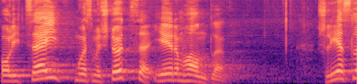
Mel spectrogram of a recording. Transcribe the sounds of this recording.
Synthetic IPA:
pɔlit͡sɛɪmuəsməʃtɵt͡səʔiɪɾəmɦɑnd̪lə̰ | ʃliəsl

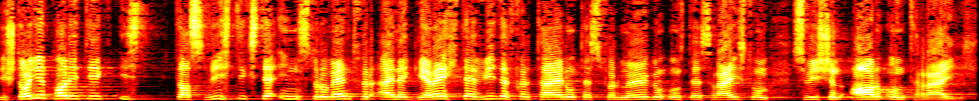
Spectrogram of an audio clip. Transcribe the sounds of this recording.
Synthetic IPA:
d̥iːʃtɔʏəpʰolitiːkɪst | d̥asvɪçtɪçstəʔɪnstʁ̥umɛntfyːɐʔaɪnəɡəʁɛçtəviːdɐfɛɐtʰaɪlʊŋd̥ɛsfɛɐmøːɡənʊnt̚d̥ɛsʁaɪçtʊm | t͡sv̥ɪʃənʔaʁmʊntʁaɪç

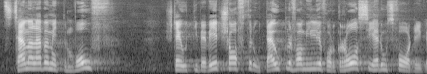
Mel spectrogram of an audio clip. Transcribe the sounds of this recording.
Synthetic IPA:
st͡sæməlæbəmɪtːəmvɔlf | ʃtɛlt̚dibevɪrtʃɑft̪əɾutæltləɾfɑmiliəfoɾɡɾɔːsihɛɾusfɔrdəɾiɡə

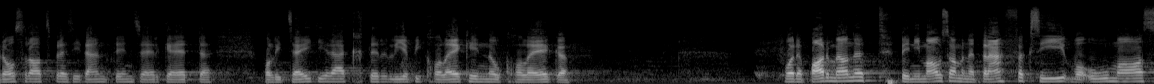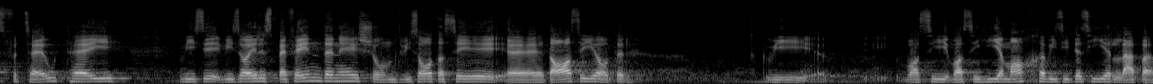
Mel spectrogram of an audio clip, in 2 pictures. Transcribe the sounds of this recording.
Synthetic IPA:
ɡ̥ɾoːsɾɑːtspɾɛsid̪ænt̪ɪnseːɾɡ̥ɛtə | pʰɔlit͡sɛɪdiɾækχt̪əɾliəbikʰχɔleːɡɪnːəʊkʰχɔleːɡ̥ə | fɔɾəpɑːɾmœnətb̥ɪnimɑwsɑmənət̪ɾæfəksiːʋoʔuːmɑːsfəɾt͡sɛlthɛɪ | ʋisʋisoːɪɾəsb̥efɪnd̪ənɪʃʊndʋisoːd̪ɑsːiːɛːd̥ɑːsiɔd̪əɾ | ʋi | ʋɑssiʋɑssiɦiəmɑχːəʋisidɑshiːɛɾlæb̥ə

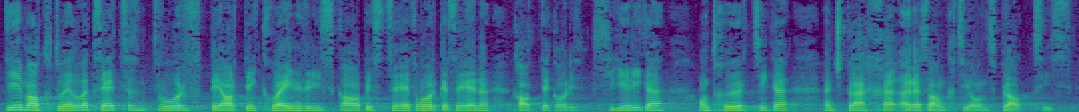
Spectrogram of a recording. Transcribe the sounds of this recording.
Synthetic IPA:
d̥iəɪmɑkt̪uɛlːəksɛt͡səsɛnt̪ʋʊɾfb̥ɪɑɾtikχl̩ɛɪnəd̪ɾiːskɑːbɪst͡seːfoːɾɡ̥əseːənəkʰɑt̪ɛɡ̥oɾi | siəɾiɡə | ʊntχʏɾt͡siɡə | ɛntʃpɾæχəʔəɾəsɑŋkt͡sjoːnspɾɑ̰ksis

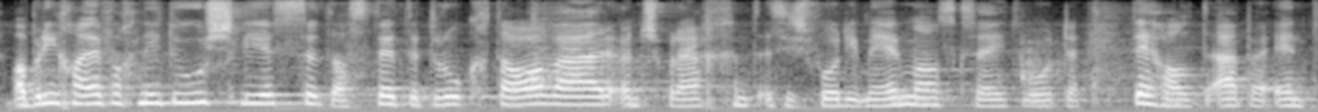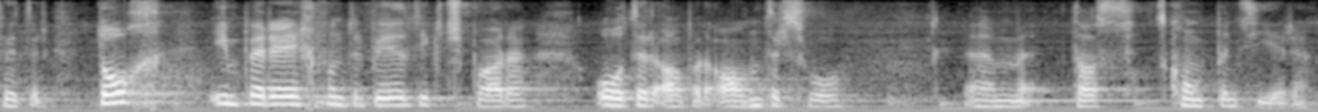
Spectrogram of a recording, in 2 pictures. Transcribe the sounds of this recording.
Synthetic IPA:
ɑbəɾɪχɑɛɪfɑχnɪduːsʃliəsəd̥ɑsd̥ɛdəɾd̥ɾʊkχd̥ɑːvæːɾɛ̰ntʃpɾæχəndəsɪʃfɔːɾimeːɾmɑlsksɛɪtvɔrɾd̥əd̥ɛɦɑltæb̥əʔɛntvɛd̥əɾ | d̥ɔχɪmbɛɾɛɪχfɔndəɾbɪldɪkt͡sʃpɑɾə | ʔɔdəɾɑ̰bəɾʔɑnd̥əɾsvoː | ɛmd̥ɑst͡skʰɔmpɛnsiəɾə̰

